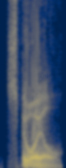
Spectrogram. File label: "spoil", American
